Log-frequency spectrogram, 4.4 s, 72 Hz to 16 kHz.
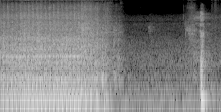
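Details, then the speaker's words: Restored 1984 Honda ATC110 three-wheeler, first start, cleaned tank, fresh oil; smoking slightly, believed burning off paint and debris. Quick, even single-cylinder thumping, no ticking or knocking, before cutting out: healthy. "It's smoking a little bit, but I think it's just mainly burning all the paint and crap that was inside it. It's getting all this oil and everything through the motor. First time in a long time."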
